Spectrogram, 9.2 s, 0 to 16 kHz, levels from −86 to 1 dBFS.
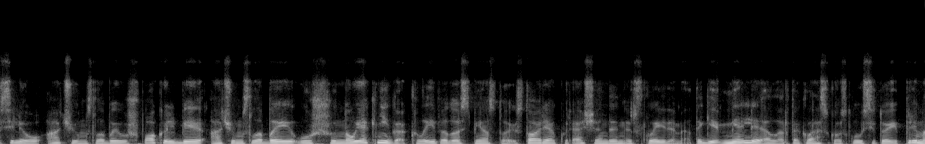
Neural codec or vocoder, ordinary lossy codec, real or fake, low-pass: none; Opus, 16 kbps; real; 7.2 kHz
